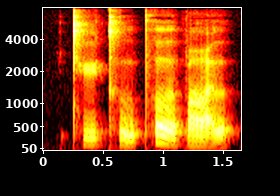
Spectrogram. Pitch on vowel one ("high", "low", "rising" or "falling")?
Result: rising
